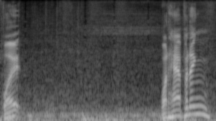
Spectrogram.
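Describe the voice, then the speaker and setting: A man doing comedic commentary on a game stream, crude, joking and animated. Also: a little high, slow pace, background noise. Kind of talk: comedic let's-play commentary.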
